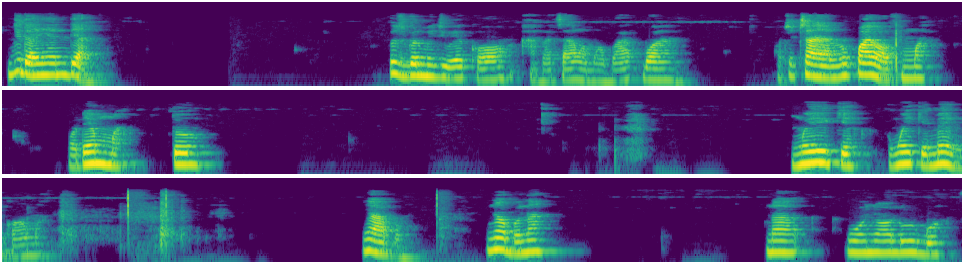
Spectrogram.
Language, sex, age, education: Igbo, female, 46-60, tertiary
